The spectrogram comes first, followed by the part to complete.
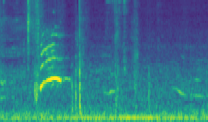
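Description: Brief high squeaky vocal sounds, like a cat's mew, a few times over a low steady hum, with light clicks.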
